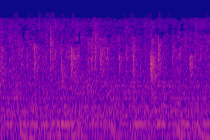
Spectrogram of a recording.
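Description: A house tap with very weak water pressure runs in a steady, thin hiss, continuous and close throughout.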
